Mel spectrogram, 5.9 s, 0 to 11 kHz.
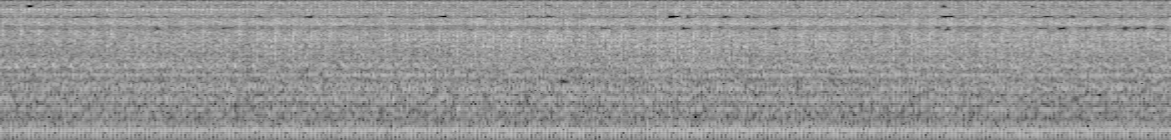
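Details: F430 V8 at cold-start idle: a fast, even, light tick of about four per second is laid over the steady burble; the source of the tick is undetermined.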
